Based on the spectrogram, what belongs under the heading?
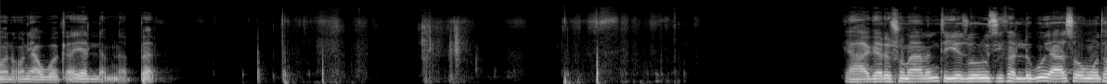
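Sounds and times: paper rustling: 0:01.9 - 0:07.6.

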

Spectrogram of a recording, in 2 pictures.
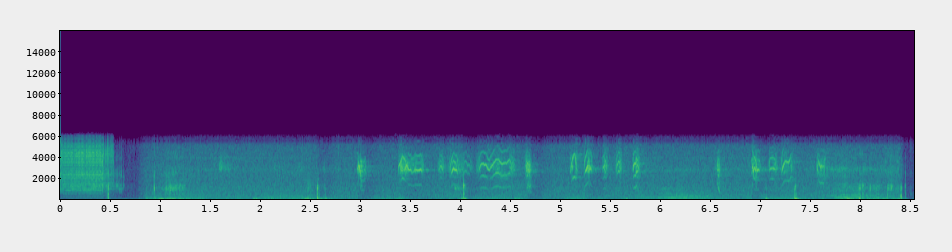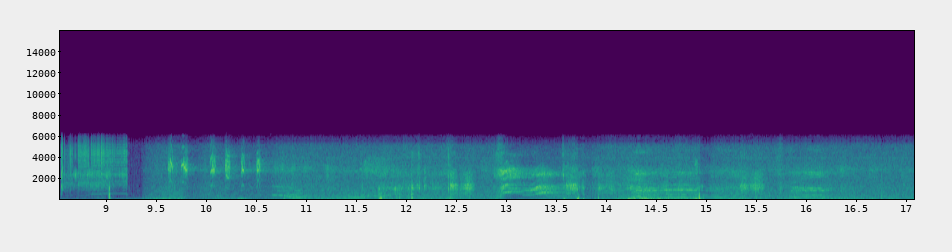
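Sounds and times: puppies squeaking and whimpering: 0:03.0 - 0:06.0, 0:06.6 - 0:07.9
small clicks and scuffling: 0:11.7 - 0:12.8.

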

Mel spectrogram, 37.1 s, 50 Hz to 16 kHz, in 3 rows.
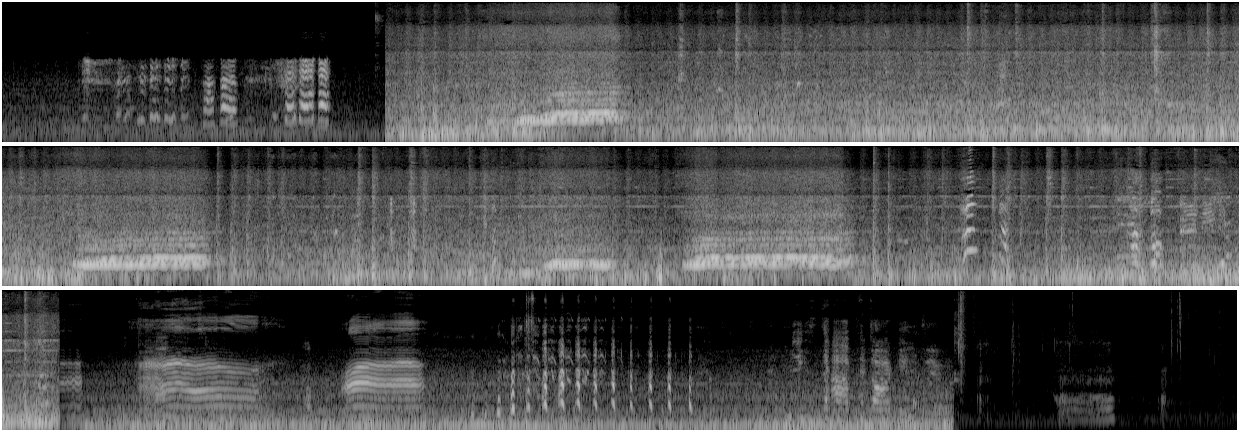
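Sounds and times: train rumble and clatter: 0:03.8 - 0:34.3
train air horn: 0:04.9 - 0:06.5, 0:13.0 - 0:14.7, 0:17.8 - 0:18.6, 0:19.2 - 0:21.1.

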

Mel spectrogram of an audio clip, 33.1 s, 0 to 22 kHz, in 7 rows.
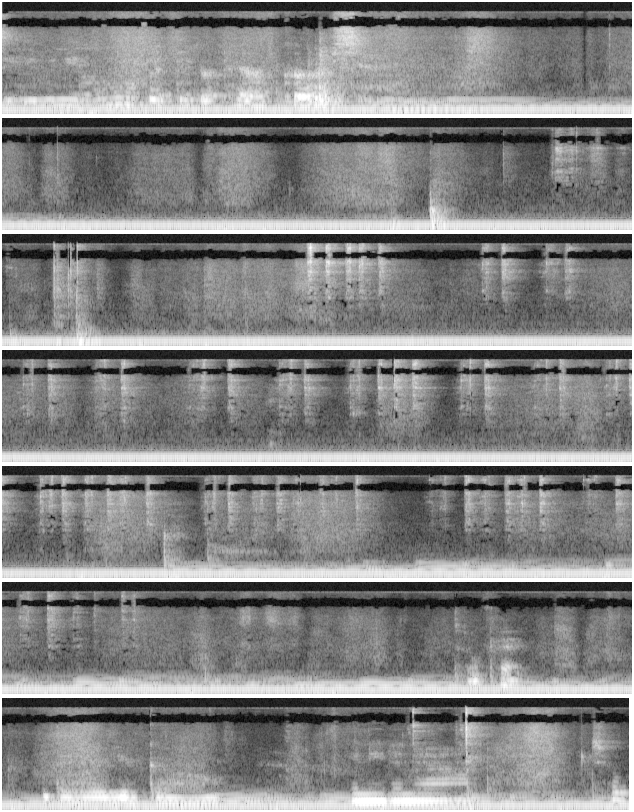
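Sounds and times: shears snipping hair: 0:00.0 - 0:03.7, 0:08.5 - 0:10.3, 0:11.5 - 0:26.2, 0:28.6 - 0:32.8
low hum: 0:00.0 - 0:33.0.

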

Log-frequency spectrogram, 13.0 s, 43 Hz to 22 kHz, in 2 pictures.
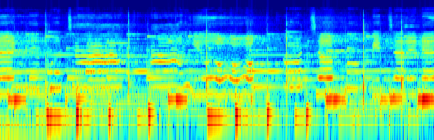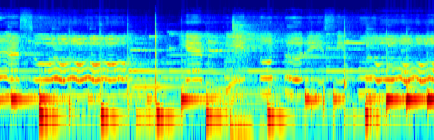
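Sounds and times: woman singing ornamented lines: 0:00.0 - 0:08.6, 0:09.2 - 0:13.0
sustained metallophone tones: 0:00.0 - 0:13.0
hand-drum strokes: 0:07.1 - 0:13.0.

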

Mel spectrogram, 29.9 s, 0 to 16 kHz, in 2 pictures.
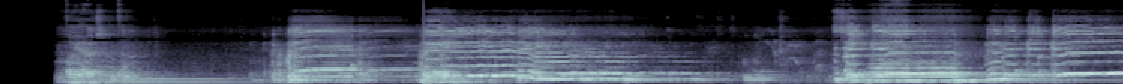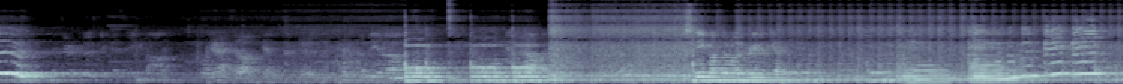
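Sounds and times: electric guitars ringing chords: 0:01.6 - 0:10.2, 0:11.1 - 0:15.8, 0:20.3 - 0:23.1, 0:26.8 - 0:29.9.

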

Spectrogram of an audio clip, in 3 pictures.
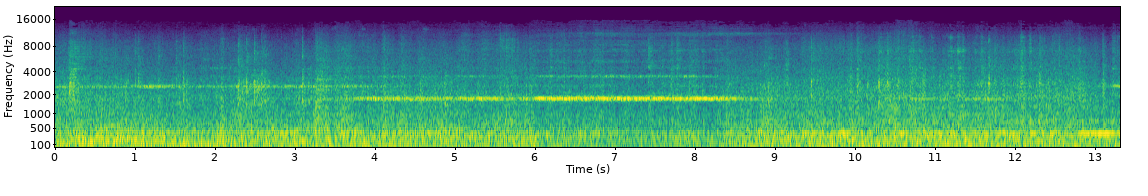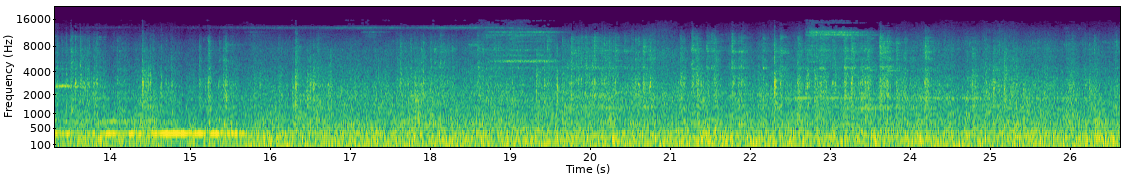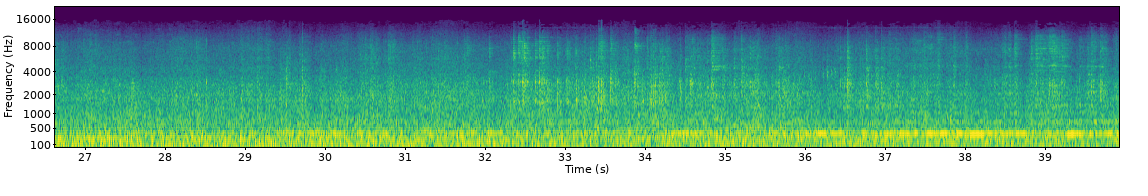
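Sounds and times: train wheels squealing: 0:00.0 - 0:09.0, 0:10.5 - 0:16.1, 0:18.2 - 0:20.1, 0:22.3 - 0:25.6, 0:34.4 - 0:39.9
train wheels rumbling on rails: 0:00.0 - 0:39.9.

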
